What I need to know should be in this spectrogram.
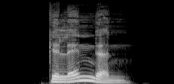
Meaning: dative plural of Gelände
- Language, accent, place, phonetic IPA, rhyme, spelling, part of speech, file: German, Germany, Berlin, [ɡəˈlɛndn̩], -ɛndn̩, Geländen, noun, De-Geländen.ogg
